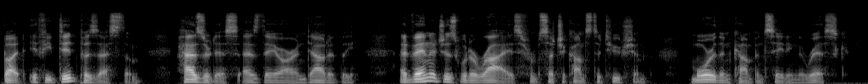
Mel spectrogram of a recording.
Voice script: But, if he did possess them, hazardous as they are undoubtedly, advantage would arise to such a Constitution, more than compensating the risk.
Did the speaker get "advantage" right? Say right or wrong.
wrong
